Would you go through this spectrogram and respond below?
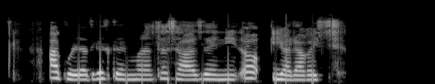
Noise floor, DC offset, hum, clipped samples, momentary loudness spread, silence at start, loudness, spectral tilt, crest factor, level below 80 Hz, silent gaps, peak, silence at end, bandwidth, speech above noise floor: under -90 dBFS; under 0.1%; none; under 0.1%; 7 LU; 0.35 s; -18 LUFS; -3.5 dB/octave; 18 dB; -52 dBFS; 2.66-2.70 s; 0 dBFS; 0.9 s; 10 kHz; over 72 dB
